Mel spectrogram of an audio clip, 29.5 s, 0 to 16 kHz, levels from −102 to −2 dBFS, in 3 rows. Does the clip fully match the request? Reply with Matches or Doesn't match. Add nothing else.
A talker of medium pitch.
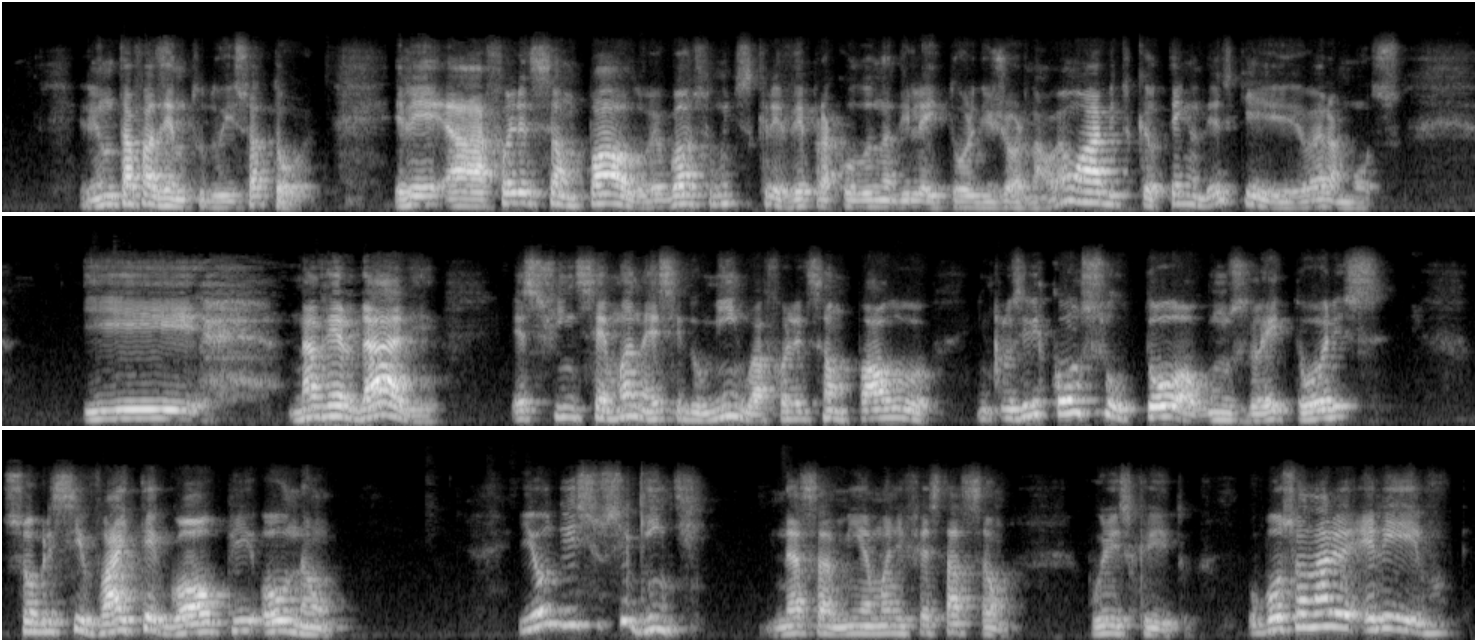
Matches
